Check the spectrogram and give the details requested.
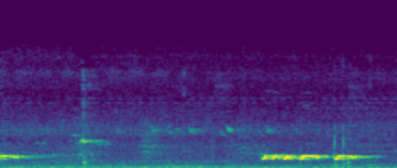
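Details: Local zebra dove lure song: a rolling coo trill at the start, a short high note from another bird, then a longer rippling trill phrase near the end over soft background hiss.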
